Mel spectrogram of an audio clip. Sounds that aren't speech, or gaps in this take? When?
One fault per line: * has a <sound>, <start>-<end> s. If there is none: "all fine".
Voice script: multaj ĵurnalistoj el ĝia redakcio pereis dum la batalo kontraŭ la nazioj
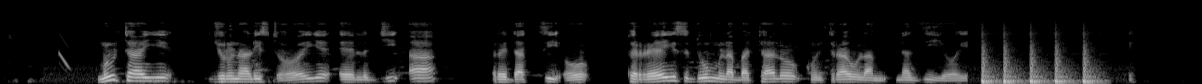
* has a chirp, 0.6-0.7 s
* has a thud, 9.8-11.1 s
